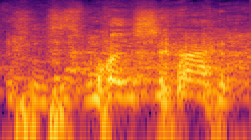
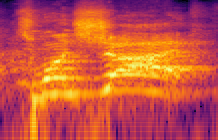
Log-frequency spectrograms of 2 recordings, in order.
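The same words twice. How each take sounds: First: Slow repeat, cracking up; laughing through the line. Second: Slow, loud, intense mock Walken delivery; hammed-up Russian roulette line, slow and loud; mock Deer Hunter line. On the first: Retold or imitated. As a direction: say it again but laugh through it. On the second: Deer Hunter quote acted out.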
